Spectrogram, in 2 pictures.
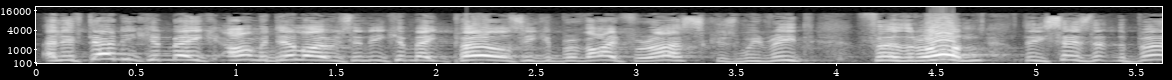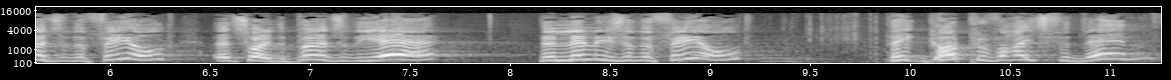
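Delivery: loud, high revival preaching; preaching at full force. Real, not acted. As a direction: proclaim it to the congregation.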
